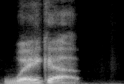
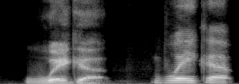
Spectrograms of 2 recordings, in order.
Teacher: A robot says, wake up. A natural speaker links the K sound directly to the U sound. Wake up. Wake up. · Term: linking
